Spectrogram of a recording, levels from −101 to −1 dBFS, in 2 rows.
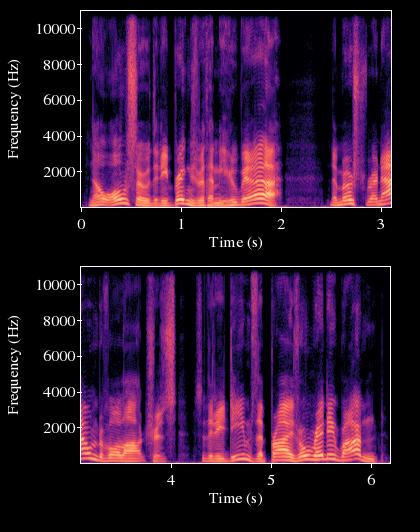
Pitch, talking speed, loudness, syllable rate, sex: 165 Hz, 215 wpm, -20 LUFS, 5.7 syllables/s, male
